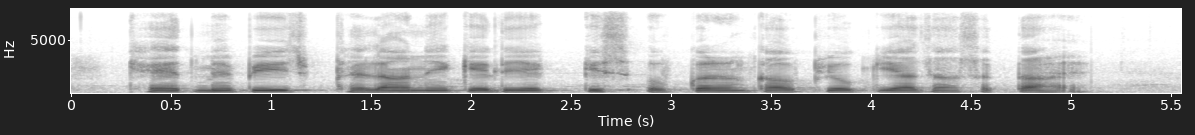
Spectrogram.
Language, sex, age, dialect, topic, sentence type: Hindi, male, 18-24, Marwari Dhudhari, agriculture, question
